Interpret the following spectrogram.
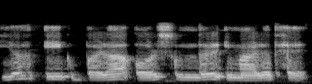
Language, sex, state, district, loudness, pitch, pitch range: Hindi, male, Assam, Sonitpur, -16 LUFS, 120 Hz, 110-130 Hz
